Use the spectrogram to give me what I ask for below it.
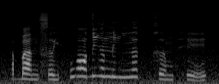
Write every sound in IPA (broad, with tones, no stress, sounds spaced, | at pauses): ɓ a˨˩ n s ə˨˩ j h w ɔ˧ ɗ i˧ ə̯ n i˧ ŋ əː˦˥ k̚ x ə˨˩ m h e˧˩˨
